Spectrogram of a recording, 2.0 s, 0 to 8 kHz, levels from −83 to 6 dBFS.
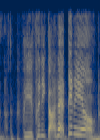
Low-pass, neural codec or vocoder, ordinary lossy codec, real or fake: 7.2 kHz; codec, 16 kHz, 0.5 kbps, FunCodec, trained on LibriTTS, 25 frames a second; none; fake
